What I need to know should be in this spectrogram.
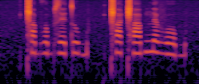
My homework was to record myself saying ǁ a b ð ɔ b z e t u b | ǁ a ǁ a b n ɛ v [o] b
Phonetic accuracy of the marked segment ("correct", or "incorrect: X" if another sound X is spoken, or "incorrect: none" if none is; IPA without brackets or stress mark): correct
